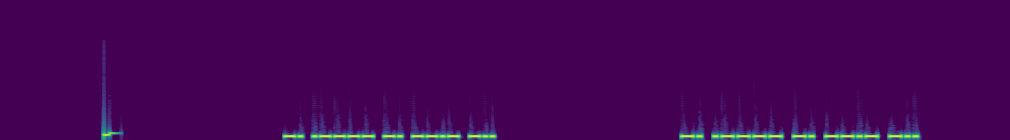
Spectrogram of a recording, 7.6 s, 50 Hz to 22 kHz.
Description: Morse code, heard as a keyed tone, about 38 wpm, 700 Hz. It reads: N1NQD N1NQD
